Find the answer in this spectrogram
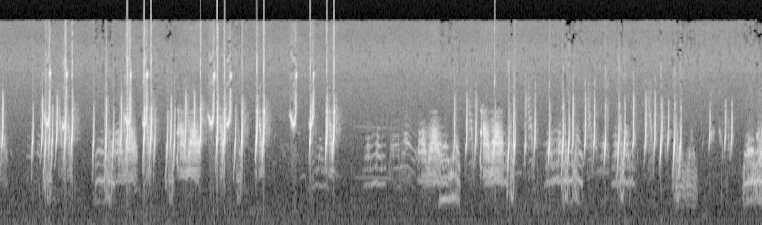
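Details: A group of quail keeps up continuous calling: rapid high chirps and harsh buzzy squawks, with a brief quieter stretch of soft, low, tonal notes midway.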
